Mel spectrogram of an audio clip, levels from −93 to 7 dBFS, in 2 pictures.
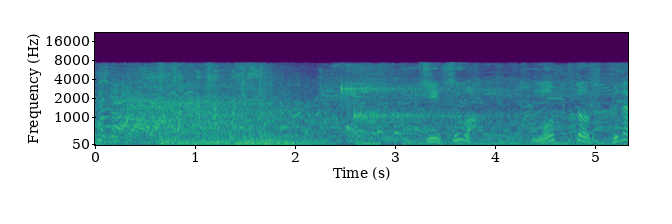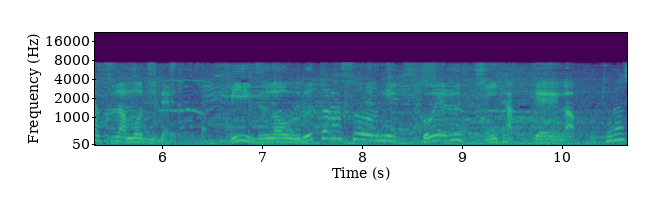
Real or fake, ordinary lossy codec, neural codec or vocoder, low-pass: real; AAC, 48 kbps; none; 7.2 kHz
